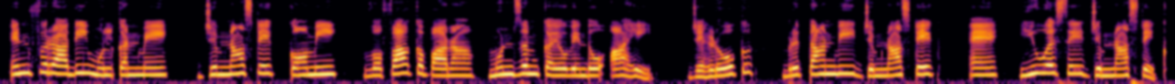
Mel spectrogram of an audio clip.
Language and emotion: Sindhi, neutral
